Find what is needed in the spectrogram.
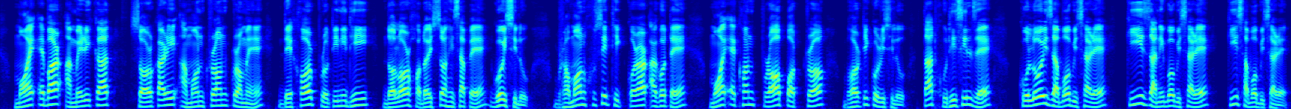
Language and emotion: Assamese, neutral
